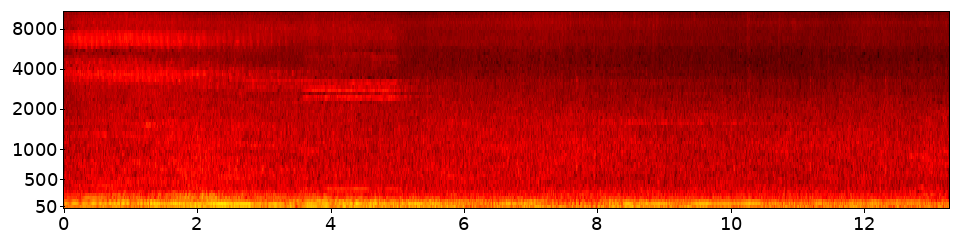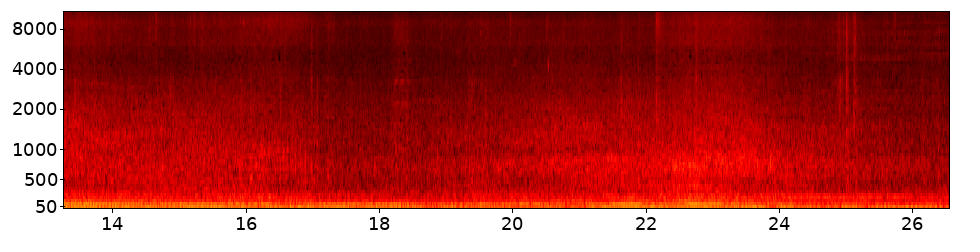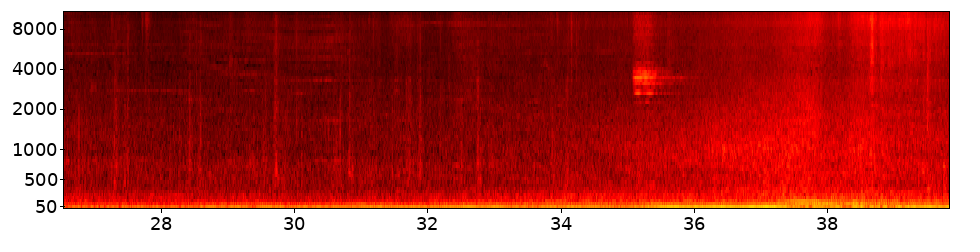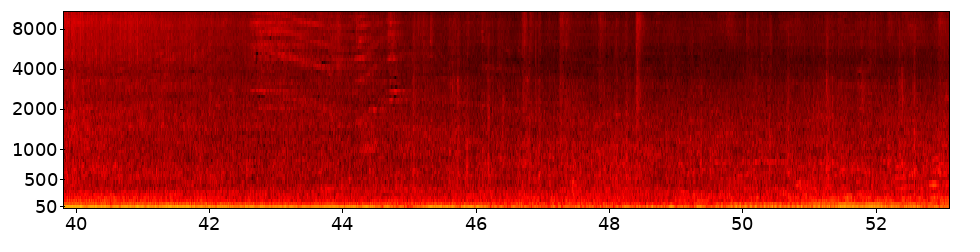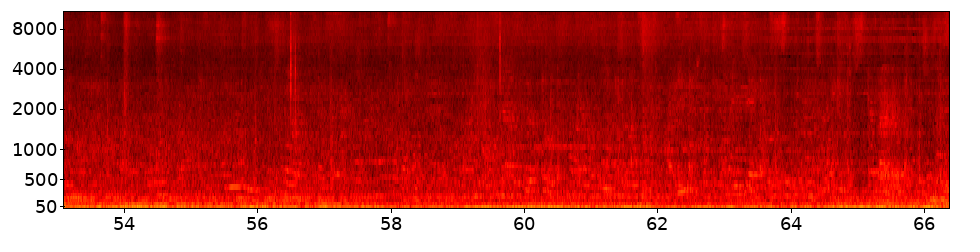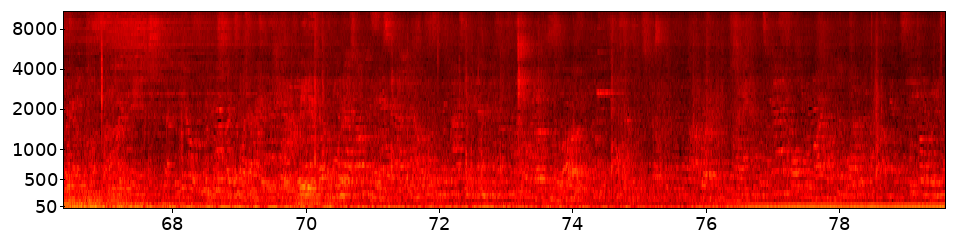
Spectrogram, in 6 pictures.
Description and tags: Walking on street with construction + Entering commercial building (Sao Paulo)
Walking on street with some construction going on and entering a commercial building. Recorded with Tascam DR-03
